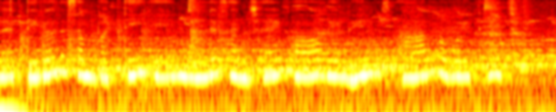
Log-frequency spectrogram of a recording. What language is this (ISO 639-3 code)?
mai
